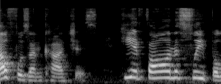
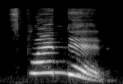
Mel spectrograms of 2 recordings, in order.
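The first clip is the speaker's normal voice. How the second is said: high, loud, delighted crow; a sudden cry of witchy delight; crowing witch; 13 semitones higher, 4 dB louder than usual. A narrator's reading. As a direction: let the witch shriek with glee. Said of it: "crowed the witch".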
